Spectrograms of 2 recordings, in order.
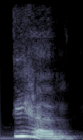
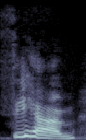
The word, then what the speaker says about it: Siham: This is the episode where we're chatting with, and I pardon me, how do you pronounce her name? Siham. Siham. Siham, Yeah.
